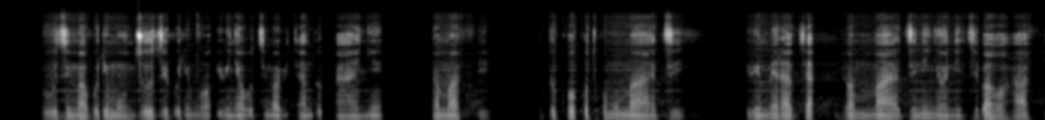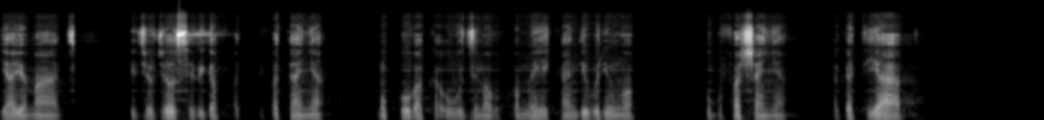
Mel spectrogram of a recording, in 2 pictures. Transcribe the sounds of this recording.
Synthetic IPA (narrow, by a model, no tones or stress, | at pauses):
uβuzimaβuɾimuːnzuziβuɾimŋo̞ʔiβiɲaβuzimaβitaːndukaɲe̞ | ŋ̥amafi | udukʰo̞kotɡwomumaːziː | βime̞ɾav | βiβamumaːziniɲo̞niziβaɦo̞ɦa̰fijajo̞maːzi̥ː | vjo̞vjo̞ːse̞βiɡaβifataɲa | mukuːβakʰa̰ʔuβuzimaβukʰo̞me̞je̞kʰaːndiβuɾimŋo̞ | uɡufaʃaɲa | haɡatʰijaːbjo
